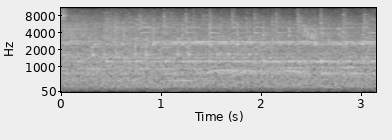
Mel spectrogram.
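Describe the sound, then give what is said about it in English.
New York City residents cheer at 7 o'clock from windows, balconies and roofs for healthcare and essential workers during COVID-19, the sound bouncing off tall buildings: a steady, dense wash of crowd noise with no pauses, some thin high whistle-like tones running through it and no single voice standing out. “Everyone's cheering for the healthcare workers and essential workers.”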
